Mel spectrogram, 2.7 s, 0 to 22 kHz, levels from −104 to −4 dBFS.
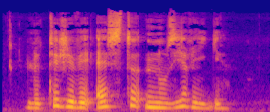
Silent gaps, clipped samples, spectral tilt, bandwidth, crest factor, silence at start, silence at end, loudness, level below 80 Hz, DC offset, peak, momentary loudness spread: none; under 0.1%; -3.5 dB/octave; 15.5 kHz; 22 dB; 0.1 s; 0.4 s; -22 LUFS; -58 dBFS; under 0.1%; -2 dBFS; 14 LU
